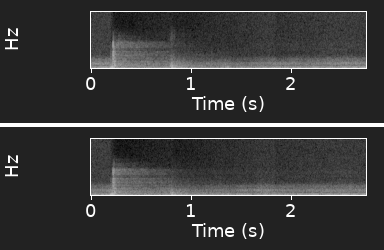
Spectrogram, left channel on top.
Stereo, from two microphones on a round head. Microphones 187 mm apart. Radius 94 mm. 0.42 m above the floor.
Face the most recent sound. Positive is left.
turn(degrees=40)  # may be behind; listen again after turning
